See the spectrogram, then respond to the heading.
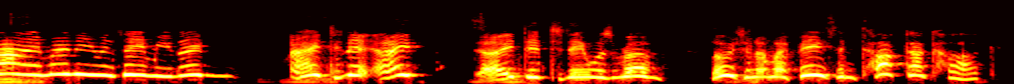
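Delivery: silly, squeaky, very high-pitched put-on voice. Asked to pretend to be Amy and talk about the date, ridiculous high-pitched Amy voice. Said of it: "puts on a ridiculous high pitched voice".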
